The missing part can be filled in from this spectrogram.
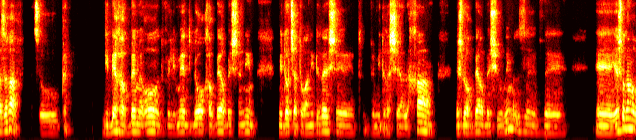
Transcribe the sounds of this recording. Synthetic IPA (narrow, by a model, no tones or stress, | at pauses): azaʁav | azuka | dibe̞χhaʁbe̞me̞ʔo̞dvelime̞dleo̞ʁeχhaʁbeaʁbe̞ʃanimː | ido̞tʃeato̞ʁanidʁeʃe̞tvemidʁaʃealaχa | jeʃlo̞haʁbeaʁbe̞ʃiuʁimalze̞ve̞ | jeʃ̬lo̞ɡama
